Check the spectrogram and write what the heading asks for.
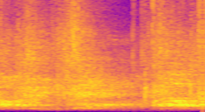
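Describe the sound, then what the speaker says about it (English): A wrestling crowd at a live indie match cheers for Nic Zander, a dense, sustained roar of voices with shouts rising and falling throughout. "And the crowd giving Nic Zander his due after a leap and a move like that."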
